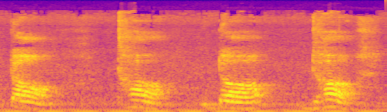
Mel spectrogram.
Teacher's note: জিহ্বার অগ্রভাগের নিচের অংশটা যেটাকে আমরা মূর্ধ বলি, এটা তালুকে স্পর্শ করে বলে এটার উচ্চারণ স্থান মূর্ধা, এবং এগুলোকে আমরা মূর্ধন্য বর্ণ বলতে পারি।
